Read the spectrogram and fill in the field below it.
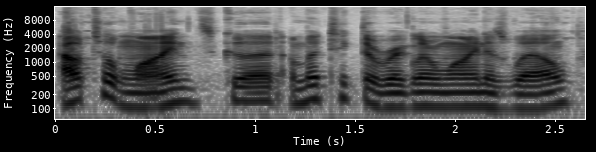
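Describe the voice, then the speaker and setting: A man's voice: fairly low pitch, fast, gravelly. A man giving casual gameplay commentary, muttering and thinking aloud as he loots. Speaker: gameplay streamer.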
